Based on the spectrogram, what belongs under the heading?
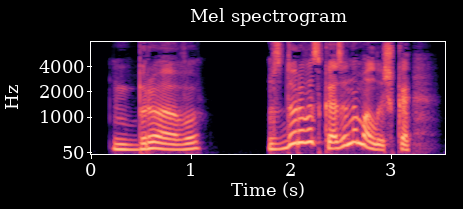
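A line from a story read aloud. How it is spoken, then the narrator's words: Mocking reply. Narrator (Russian): насмешливо ответил Энтони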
